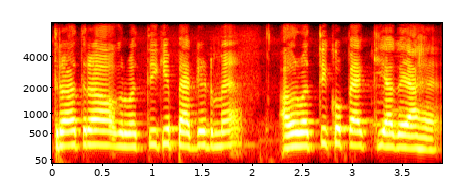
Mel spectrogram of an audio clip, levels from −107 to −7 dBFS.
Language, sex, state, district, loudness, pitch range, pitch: Hindi, female, Jharkhand, Deoghar, -14 LUFS, 250-275 Hz, 265 Hz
